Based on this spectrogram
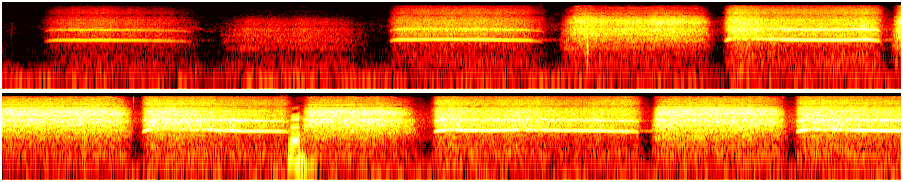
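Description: Loud, whistling nose breathing: many repeated wheezy, high whistles come one after another in a steady rhythm and grow louder as they go, with a brief snort partway through.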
